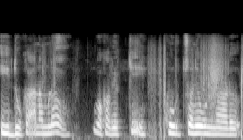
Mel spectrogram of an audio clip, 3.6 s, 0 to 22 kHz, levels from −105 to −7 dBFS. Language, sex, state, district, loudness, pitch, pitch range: Telugu, male, Telangana, Hyderabad, -15 LUFS, 195 Hz, 180-220 Hz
